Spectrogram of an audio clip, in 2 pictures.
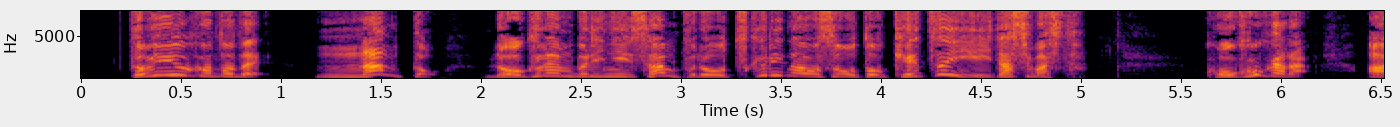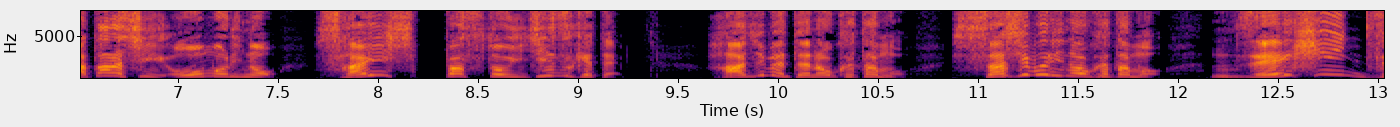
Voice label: narration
